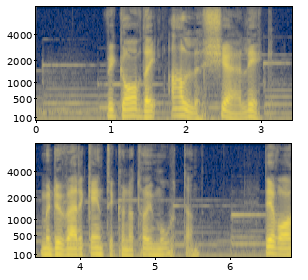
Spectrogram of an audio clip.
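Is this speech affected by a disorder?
No.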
